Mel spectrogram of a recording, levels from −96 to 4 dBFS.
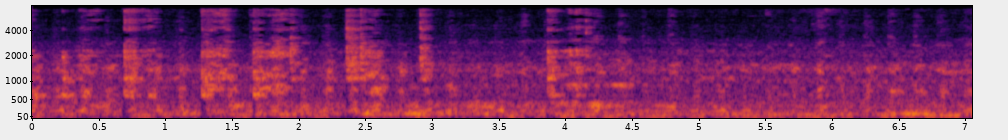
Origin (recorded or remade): recorded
